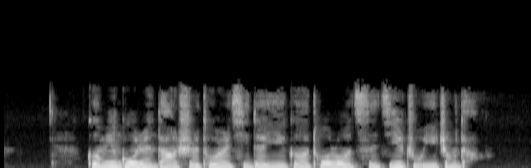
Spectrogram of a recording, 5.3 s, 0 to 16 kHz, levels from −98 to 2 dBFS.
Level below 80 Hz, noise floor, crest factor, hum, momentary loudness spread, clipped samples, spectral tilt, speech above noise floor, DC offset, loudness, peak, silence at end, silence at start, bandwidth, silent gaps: -60 dBFS; -64 dBFS; 16 dB; none; 7 LU; under 0.1%; -4.5 dB/octave; 47 dB; under 0.1%; -18 LUFS; -4 dBFS; 0.55 s; 0.9 s; 8.2 kHz; none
